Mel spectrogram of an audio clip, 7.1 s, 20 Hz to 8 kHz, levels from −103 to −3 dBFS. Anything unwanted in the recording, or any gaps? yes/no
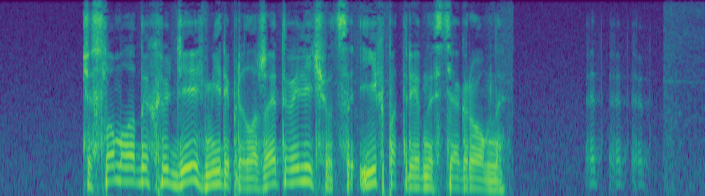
yes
